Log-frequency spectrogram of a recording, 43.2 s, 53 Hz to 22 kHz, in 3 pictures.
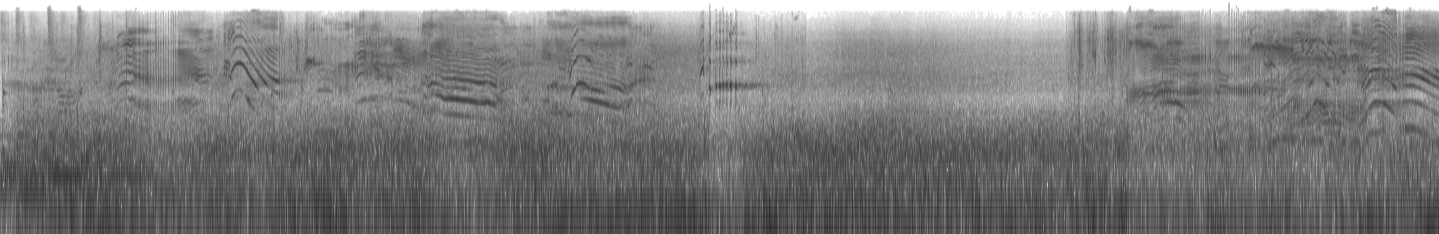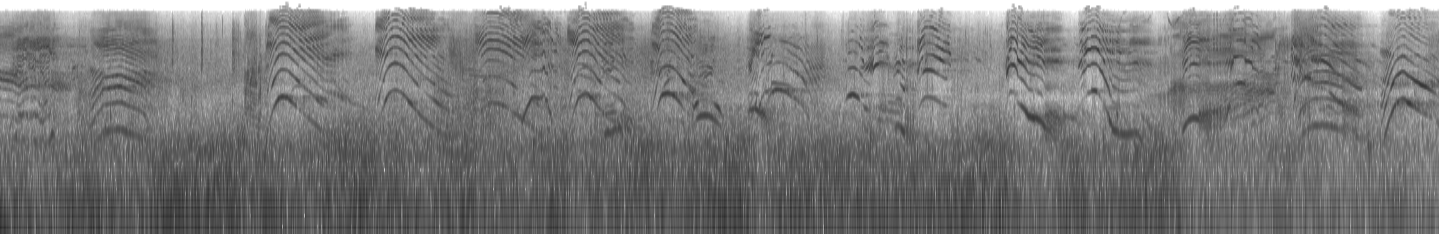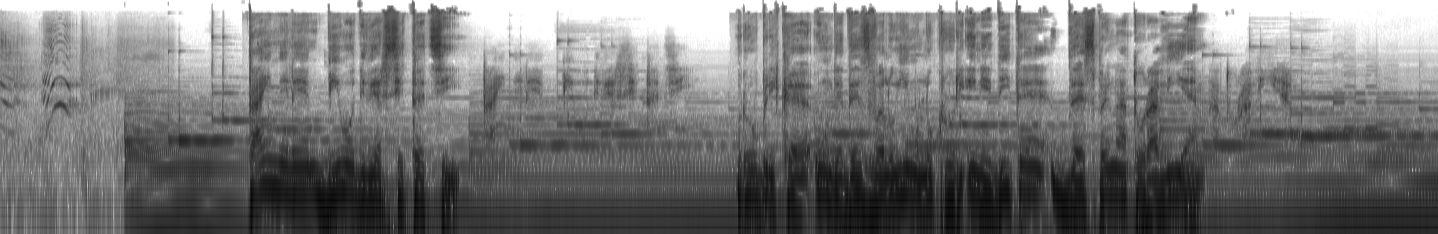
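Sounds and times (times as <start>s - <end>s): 
dolphins whistling and chirping: 0.0s - 7.8s, 11.3s - 30.5s
sea waves: 0.0s - 43.1s
speech: 31.4s - 33.5s, 36.4s - 41.0s.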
